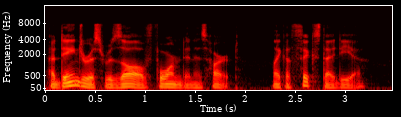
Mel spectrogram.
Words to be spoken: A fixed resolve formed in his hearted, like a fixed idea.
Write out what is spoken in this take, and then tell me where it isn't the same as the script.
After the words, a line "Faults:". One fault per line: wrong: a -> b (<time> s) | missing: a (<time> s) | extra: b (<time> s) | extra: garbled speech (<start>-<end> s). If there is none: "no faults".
A dangerous resolve formed in his heart, like a fixed idea.
Faults:
wrong: fixed -> dangerous (0.1 s)
wrong: hearted -> heart (1.6 s)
